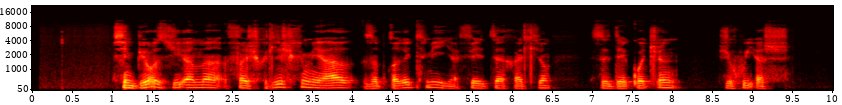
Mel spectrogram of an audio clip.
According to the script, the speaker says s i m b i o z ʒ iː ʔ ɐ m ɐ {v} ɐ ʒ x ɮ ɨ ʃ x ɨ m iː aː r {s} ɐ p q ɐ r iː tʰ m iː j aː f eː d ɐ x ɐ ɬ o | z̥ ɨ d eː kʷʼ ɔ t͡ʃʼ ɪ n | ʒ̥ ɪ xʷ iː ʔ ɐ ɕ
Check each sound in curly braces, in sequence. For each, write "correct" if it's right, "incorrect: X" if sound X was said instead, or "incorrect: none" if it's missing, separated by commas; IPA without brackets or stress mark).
incorrect: f, incorrect: z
